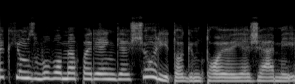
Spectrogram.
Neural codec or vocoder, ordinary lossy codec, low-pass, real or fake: none; Opus, 32 kbps; 7.2 kHz; real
